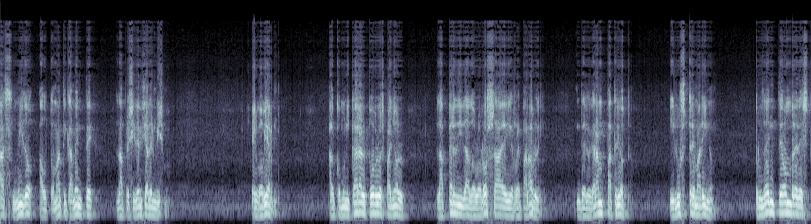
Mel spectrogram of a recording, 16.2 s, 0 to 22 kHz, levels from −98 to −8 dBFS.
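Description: Throughout, a gritty, inharmonic fizz trails loud and bright moments, sitting roughly 25 dB under the sound. It is crude rate conversion: samples repeated without filtering, which fits a 44.1 kHz to 48 kHz change.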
